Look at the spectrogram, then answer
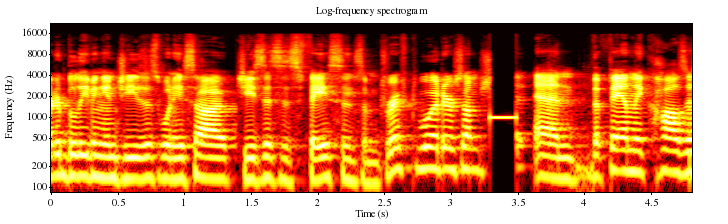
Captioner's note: beep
